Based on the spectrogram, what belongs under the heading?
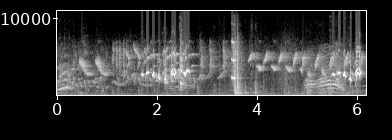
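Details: Oriental magpie-robin (kacer) in full 'gacor konslet' song, used to stir other kacer into singing: rapid, jumbled run of high whistles, rising and falling slurs and harsh chattering notes with brief pauses.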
